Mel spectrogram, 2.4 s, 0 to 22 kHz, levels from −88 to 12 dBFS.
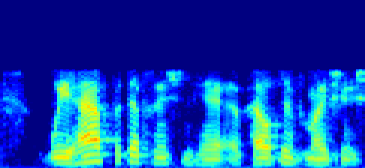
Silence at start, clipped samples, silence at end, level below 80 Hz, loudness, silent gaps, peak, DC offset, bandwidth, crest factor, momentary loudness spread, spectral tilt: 0.3 s; under 0.1%; 0 s; -68 dBFS; -25 LUFS; none; -6 dBFS; under 0.1%; 4.1 kHz; 22 dB; 15 LU; -3 dB/octave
